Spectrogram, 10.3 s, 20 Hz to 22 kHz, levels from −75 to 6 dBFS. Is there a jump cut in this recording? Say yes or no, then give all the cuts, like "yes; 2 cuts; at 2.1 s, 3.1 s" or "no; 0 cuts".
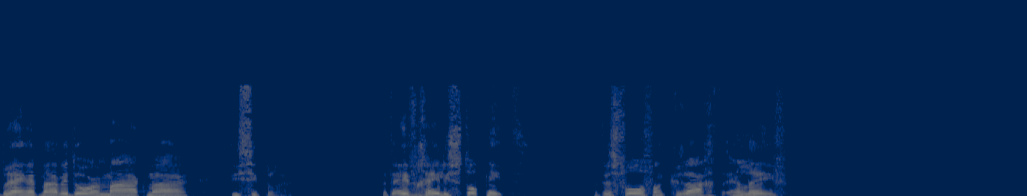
no; 0 cuts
